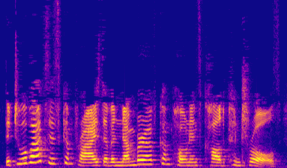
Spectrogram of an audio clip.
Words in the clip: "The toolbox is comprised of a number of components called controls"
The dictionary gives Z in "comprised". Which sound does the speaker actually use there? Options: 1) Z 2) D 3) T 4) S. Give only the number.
1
